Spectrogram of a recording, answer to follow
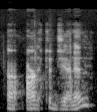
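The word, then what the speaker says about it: arctigenin: Arctogenin.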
